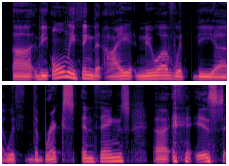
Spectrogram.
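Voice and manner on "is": breaking into laughter mid-sentence. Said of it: "I'm, I'm laughing".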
